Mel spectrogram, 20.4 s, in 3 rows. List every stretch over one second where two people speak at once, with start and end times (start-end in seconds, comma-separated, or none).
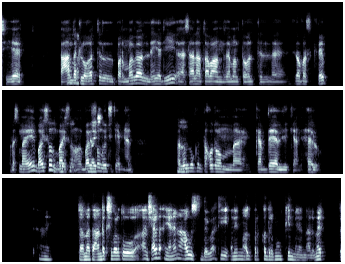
7.8-9.1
